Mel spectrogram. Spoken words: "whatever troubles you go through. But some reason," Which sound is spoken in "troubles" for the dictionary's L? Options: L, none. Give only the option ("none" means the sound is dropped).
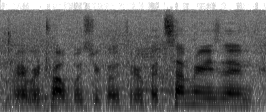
none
